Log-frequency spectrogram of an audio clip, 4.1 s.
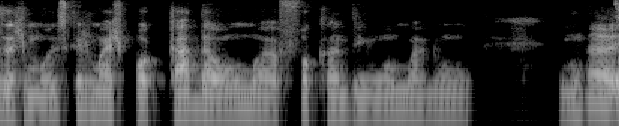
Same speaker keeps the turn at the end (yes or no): no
